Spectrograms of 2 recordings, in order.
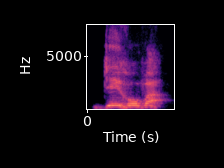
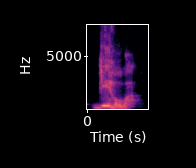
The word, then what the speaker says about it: Jehová: Jehová. La verdadera pronunciación no es de que Yahweh ni Yahweh, es un invento mesiánico. La pronunciación que tiene el texto como tal es Jehová.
